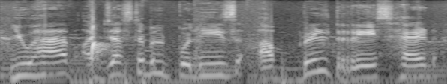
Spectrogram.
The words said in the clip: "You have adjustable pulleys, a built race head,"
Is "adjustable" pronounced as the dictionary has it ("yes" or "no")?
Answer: yes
